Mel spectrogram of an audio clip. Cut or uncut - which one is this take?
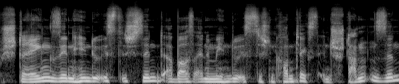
uncut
